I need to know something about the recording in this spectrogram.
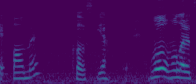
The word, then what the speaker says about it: Balmain: I would say Balmain. Cause it's like my man.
